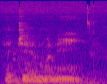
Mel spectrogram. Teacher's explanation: You do want to stress on the second syllable, the J syllable.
